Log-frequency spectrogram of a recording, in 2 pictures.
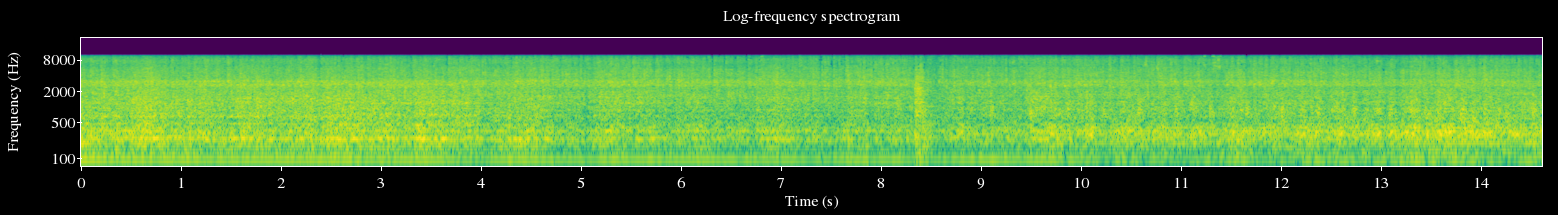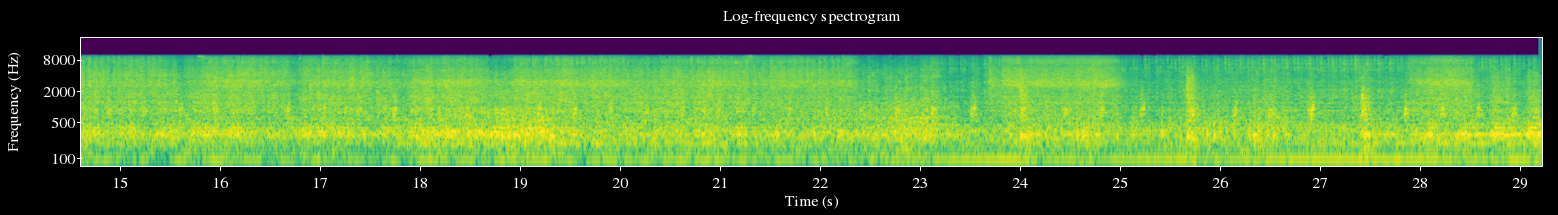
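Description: RIDGID K-400 drum drain cleaning machine running, its electric motor turning the drum while the spinning spiral cable is power-fed through the AutoFeed head into a floor drain: a steady mechanical noise over a low hum. Scattered knocks and clicks come in over the last several seconds.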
